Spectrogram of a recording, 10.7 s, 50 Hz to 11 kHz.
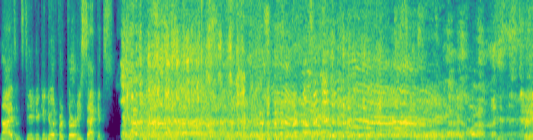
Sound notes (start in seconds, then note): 2.4 chatter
